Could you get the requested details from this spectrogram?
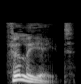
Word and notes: filiate: British English

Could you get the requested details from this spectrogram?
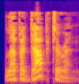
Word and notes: lepidopteran: British English

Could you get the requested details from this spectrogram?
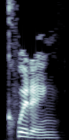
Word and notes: quitting: British English

